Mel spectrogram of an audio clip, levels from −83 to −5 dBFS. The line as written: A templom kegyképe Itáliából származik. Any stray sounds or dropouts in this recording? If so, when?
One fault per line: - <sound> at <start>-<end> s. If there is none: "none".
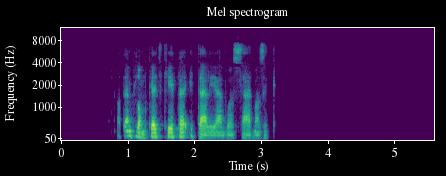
none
